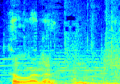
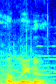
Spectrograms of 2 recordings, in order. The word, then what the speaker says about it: Helena: Hello again, Helena. Or Helena. I don't know how you say it. It's Helena, you fucking idiot.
